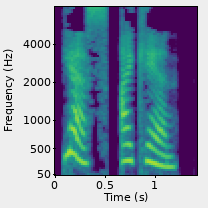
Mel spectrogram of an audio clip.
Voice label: fast; studying abroad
